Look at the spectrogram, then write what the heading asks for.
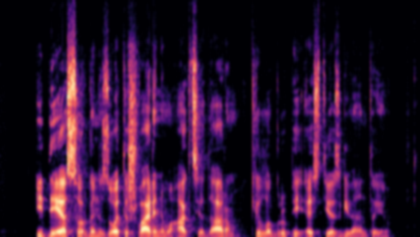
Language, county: Lithuanian, Vilnius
